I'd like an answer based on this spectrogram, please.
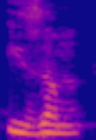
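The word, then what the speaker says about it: ism: आई एस एम को हम लोग पढ़ते हैं इजम।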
